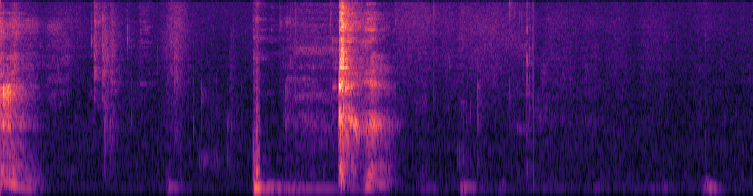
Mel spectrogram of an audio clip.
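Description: A coughing fit from a throat tickle: a few harsh, loud coughs with quieter throat sounds and small bursts between them, spread unevenly across the moment.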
